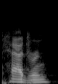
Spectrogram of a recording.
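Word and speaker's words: Padrón: good cigar like this padron or padron depending on how you want to pronounce it welcome back to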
